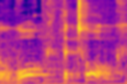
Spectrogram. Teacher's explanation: the L is silent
